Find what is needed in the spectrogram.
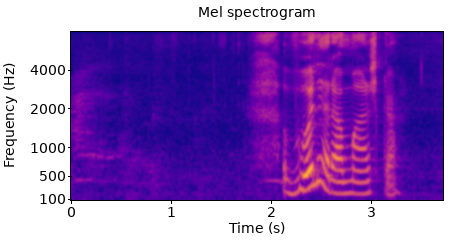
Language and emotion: Russian, positive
